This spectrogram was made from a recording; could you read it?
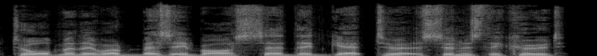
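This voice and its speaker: A man's voice: medium pitch, fast, no echo, studio quality, pitched above the performer's own voice, lightly acted. A man voicing an eager, deferential junior detective who reports promptly in clipped phrases, in a crime audiobook. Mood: dutiful.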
